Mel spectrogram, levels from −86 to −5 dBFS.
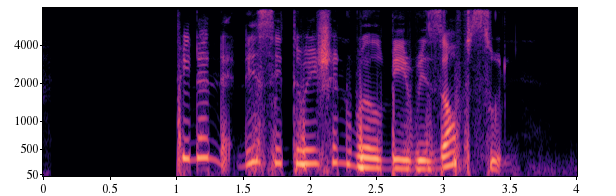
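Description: At 0.49 s, after a pause of about half a second, the speech bursts in abruptly with its opening sounds missing. This clipped start after a pause swallows roughly 0.53 s, to 1.02 s, while the output device wakes from its idle state.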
